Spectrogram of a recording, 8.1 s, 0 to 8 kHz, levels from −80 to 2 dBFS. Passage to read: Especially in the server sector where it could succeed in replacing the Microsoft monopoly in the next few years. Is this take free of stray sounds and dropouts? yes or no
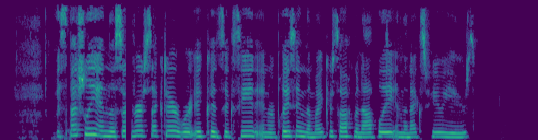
no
